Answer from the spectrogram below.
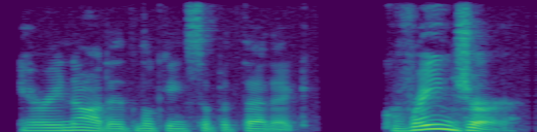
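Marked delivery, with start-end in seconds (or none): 1.9-2.6 loud bark of a surname; barked name. A narrator's reading. Malfoy summoning Hermione again, a loud bark. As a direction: snap the name out like a command. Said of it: "the man barked again".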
